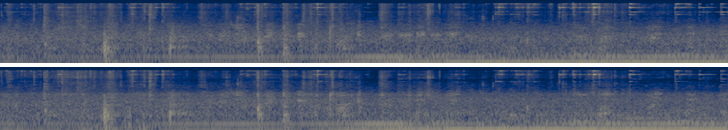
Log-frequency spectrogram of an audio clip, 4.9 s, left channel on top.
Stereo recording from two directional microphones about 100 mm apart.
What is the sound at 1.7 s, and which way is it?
Dog, 5° left (ahead or behind).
